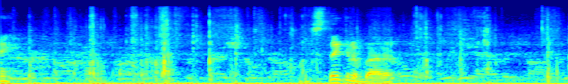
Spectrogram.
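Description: Cardboard packaging rustles and scrapes as hands open it.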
